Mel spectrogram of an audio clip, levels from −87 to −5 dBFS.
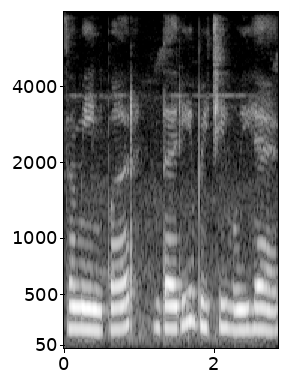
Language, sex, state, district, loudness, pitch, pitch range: Hindi, female, Chhattisgarh, Raipur, -14 LUFS, 195 Hz, 190-205 Hz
